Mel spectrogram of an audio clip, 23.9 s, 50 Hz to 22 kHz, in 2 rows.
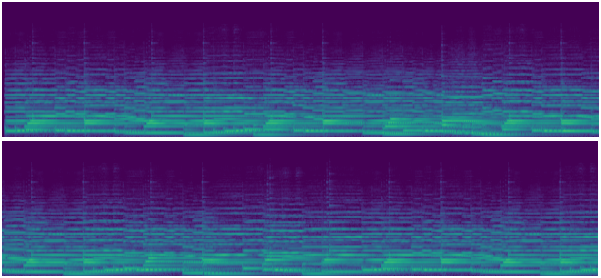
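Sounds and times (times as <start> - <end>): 
flute: 0.1 - 23.8
harp: 0.1 - 23.8
oboe: 0.1 - 23.8.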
